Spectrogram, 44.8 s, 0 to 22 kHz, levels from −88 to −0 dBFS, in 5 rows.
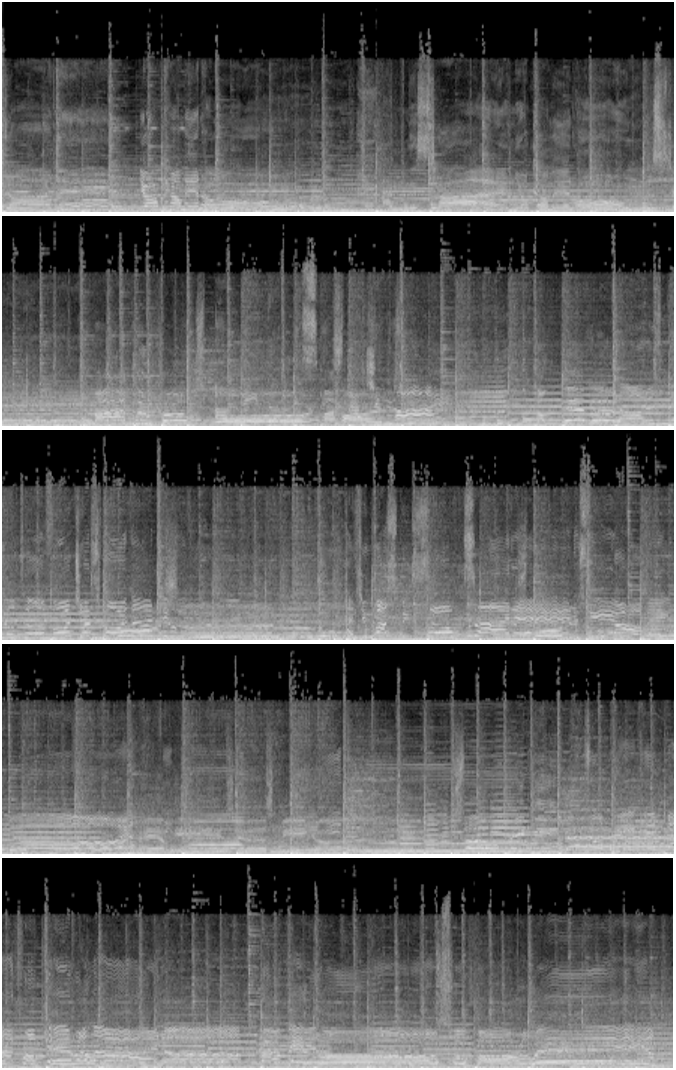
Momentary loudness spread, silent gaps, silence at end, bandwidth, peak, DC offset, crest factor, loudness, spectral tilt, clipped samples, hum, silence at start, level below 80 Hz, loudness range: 4 LU; none; 0 s; over 20 kHz; -2 dBFS; under 0.1%; 14 dB; -16 LUFS; -4.5 dB/octave; under 0.1%; none; 0 s; -24 dBFS; 2 LU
